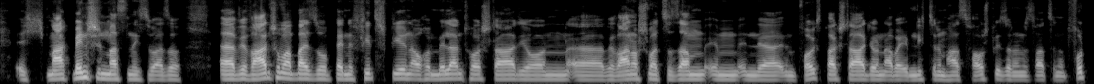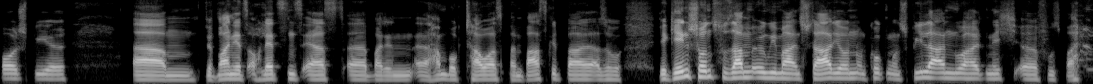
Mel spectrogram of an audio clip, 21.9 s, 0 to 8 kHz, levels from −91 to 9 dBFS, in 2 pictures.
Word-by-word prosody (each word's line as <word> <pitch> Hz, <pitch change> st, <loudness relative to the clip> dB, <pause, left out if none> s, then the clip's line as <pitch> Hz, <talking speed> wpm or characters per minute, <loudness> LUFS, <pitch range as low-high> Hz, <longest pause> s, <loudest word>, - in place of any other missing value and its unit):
Ich -, -, -11 dB
mag 120 Hz, +2 st, +4 dB
Menschenmassen 125 Hz, -6 st, +2 dB
nicht 110 Hz, -3 st, -8 dB
so, 110 Hz, -, -6 dB
also, 110 Hz, 0 st, -5 dB, 0.4 s
äh, 115 Hz, -1 st, +4 dB
wir 125 Hz, 0 st, -2 dB
waren 115 Hz, +4 st, +6 dB
schon 150 Hz, -, -3 dB
mal 135 Hz, -, +4 dB
bei 125 Hz, 0 st, +2 dB
so 120 Hz, 0 st, -5 dB
Benefizspielen, 125 Hz, +3 st, -4 dB
auch 115 Hz, -1 st, -2 dB
im 115 Hz, -1 st, -5 dB
Millerntor-Stadion, 115 Hz, -2 st, -2 dB
äh, -, -, -8 dB
wir 105 Hz, 0 st, -4 dB
waren 110 Hz, +3 st, +3 dB
auch 120 Hz, -, -1 dB
schon 120 Hz, +2 st, -4 dB
mal -, -, -6 dB
zusammen 115 Hz, +1 st, -2 dB
im 110 Hz, -1 st, -6 dB
in 105 Hz, -1 st, -7 dB
der 105 Hz, -1 st, -2 dB
im 100 Hz, 0 st, -9 dB
Volksparkstadion, 110 Hz, -2 st, -2 dB
aber 105 Hz, 0 st, -3 dB
eben 105 Hz, 0 st, -5 dB
nicht 110 Hz, 0 st, -9 dB
zu -, -, -12 dB
'nem 100 Hz, -2 st, -7 dB
HSV-Spiel, 105 Hz, +3 st, -6 dB
sondern 100 Hz, -2 st, -8 dB
es 95 Hz, -, -19 dB
war 105 Hz, -, -4 dB
zu -, -, -17 dB
'nem 95 Hz, -, -12 dB
Footballspiel. 125 Hz, -4 st, -3 dB, 0.7 s
Ähm, 100 Hz, -2 st, +4 dB
wir 105 Hz, -, -7 dB
waren 120 Hz, +2 st, +5 dB
jetzt 120 Hz, -3 st, +1 dB
auch 125 Hz, -5 st, -6 dB
letztens 120 Hz, 0 st, +1 dB
erst, 110 Hz, -1 st, -1 dB
äh, 110 Hz, -1 st, 0 dB
bei 105 Hz, +2 st, -4 dB
den, 105 Hz, 0 st, -5 dB
äh, 100 Hz, -1 st, -4 dB
Hamburg 110 Hz, -1 st, -4 dB
Towers 110 Hz, 0 st, +2 dB
beim 100 Hz, -1 st, -7 dB
Basketball, 110 Hz, 0 st, +1 dB
also, 105 Hz, 0 st, -5 dB, 0.4 s
wir 120 Hz, -, 0 dB
gehen 150 Hz, -, +7 dB
schon 170 Hz, -1 st, +5 dB
zusammen 150 Hz, 0 st, +6 dB
irgendwie 145 Hz, -1 st, +2 dB
mal 135 Hz, -1 st, +6 dB
ins 125 Hz, -, -6 dB
Stadion 135 Hz, +2 st, +5 dB
und 125 Hz, -3 st, -9 dB
gucken 135 Hz, -2 st, -6 dB
uns 115 Hz, -2 st, -8 dB
Spiele 150 Hz, +1 st, +3 dB
an, 140 Hz, 0 st, +3 dB
nur 135 Hz, -1 st, +1 dB
halt 130 Hz, -1 st, -1 dB
nicht, 125 Hz, -1 st, -7 dB
äh, 115 Hz, -2 st, -2 dB
Fußball 105 Hz, -2 st, -8 dB
115 Hz, 205 wpm, -23 LUFS, 105-125 Hz, 0.7 s, gehen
